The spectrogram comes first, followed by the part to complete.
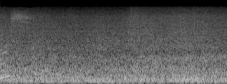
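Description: Ocean surf breaking on a rocky beach: a steady rush of waves washing in.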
